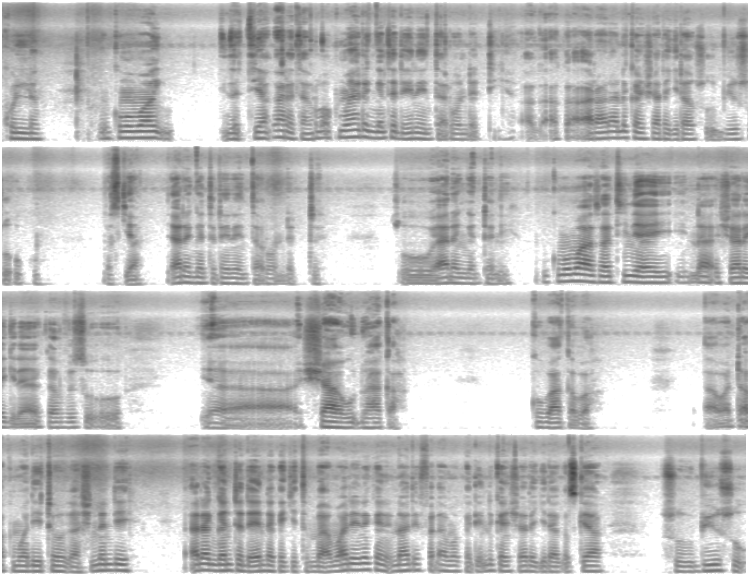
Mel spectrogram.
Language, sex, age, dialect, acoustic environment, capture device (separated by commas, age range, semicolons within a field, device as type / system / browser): Hausa, male, 18-24, Nigeria - Kano, appliances; nature, mobile / Linux / Chrome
